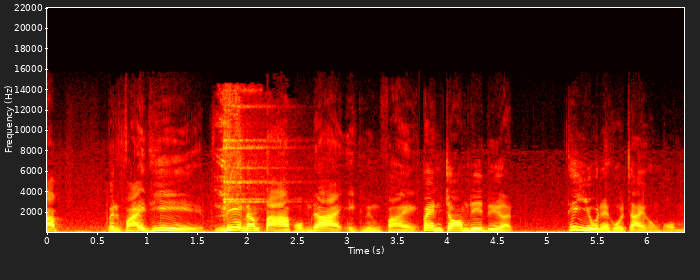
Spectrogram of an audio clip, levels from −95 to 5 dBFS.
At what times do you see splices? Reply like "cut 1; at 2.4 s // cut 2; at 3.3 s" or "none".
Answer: cut 1; at 1.6 s // cut 2; at 3.7 s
